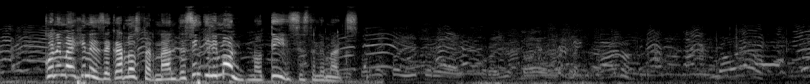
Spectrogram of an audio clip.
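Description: Several young people chatter softly in the background.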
